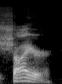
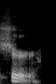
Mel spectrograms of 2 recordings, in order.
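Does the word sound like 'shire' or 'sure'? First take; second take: shire; sure. First: It rhymes with 'fire', a full long vowel. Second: It is reduced, sounding like the word 'sure'. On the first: The speaker calls it wrong. "you don't actually say Shire in a lot of places" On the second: The speaker calls it right. "Like you got to say sure"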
